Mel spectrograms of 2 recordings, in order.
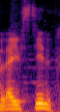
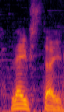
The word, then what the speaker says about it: Lifestyle: la gamme lifestyle board game c'est ça bien prononcer merci mais on avait tendance à dire life still life style faut qu'on retienne lifestyle c'est comme ça qu'il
